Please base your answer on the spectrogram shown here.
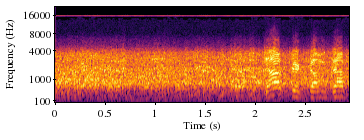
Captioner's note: crowd exclaiming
